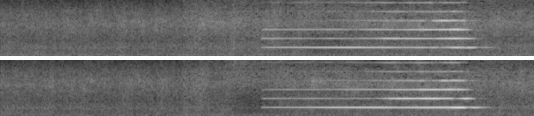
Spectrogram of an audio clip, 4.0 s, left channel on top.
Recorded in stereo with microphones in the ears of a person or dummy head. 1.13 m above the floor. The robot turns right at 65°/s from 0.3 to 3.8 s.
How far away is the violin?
About 0.7 m.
